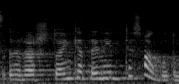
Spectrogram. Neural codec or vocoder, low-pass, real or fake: vocoder, 44.1 kHz, 128 mel bands every 512 samples, BigVGAN v2; 14.4 kHz; fake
